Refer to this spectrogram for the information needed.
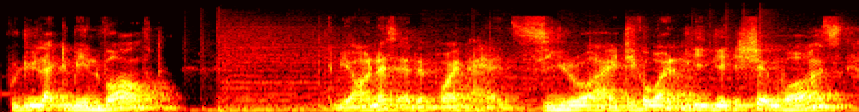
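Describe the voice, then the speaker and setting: A man's voice: medium pitch, fairly quick, warm tone, soft background music. A man in his fifties from Malaysia answering interview questions conversationally, explaining things with asides and self-corrections. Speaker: interview guest, mediator. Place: small indoor room. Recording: echoey room on video call.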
